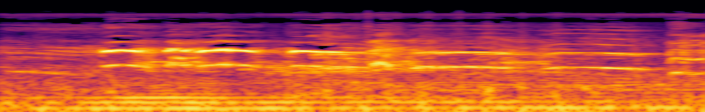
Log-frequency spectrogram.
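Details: Several roosters crowing in the afternoon at a chicken farm: overlapping long, strained crows that rise and fall and carry on for most of three seconds, a fresh crow starting near the end, with farmyard background hum.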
